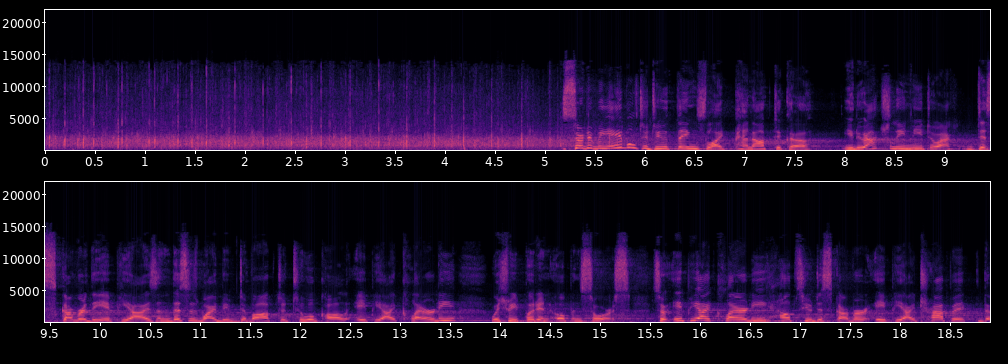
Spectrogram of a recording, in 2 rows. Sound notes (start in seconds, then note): 5.2 applause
